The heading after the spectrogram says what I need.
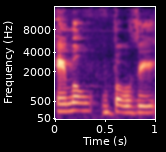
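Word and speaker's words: Emil Bove: Well, first of all, his name is pronounced Amal Boie.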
